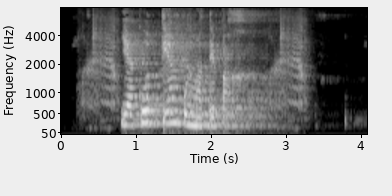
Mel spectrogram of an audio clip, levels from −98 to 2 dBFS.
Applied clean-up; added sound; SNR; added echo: none; Meow; 18 dB; reverberation time 1.7 s.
